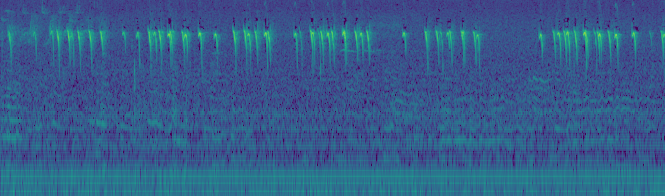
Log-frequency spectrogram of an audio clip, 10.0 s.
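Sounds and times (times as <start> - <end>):
wild bird calling: 0.0 - 9.9.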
